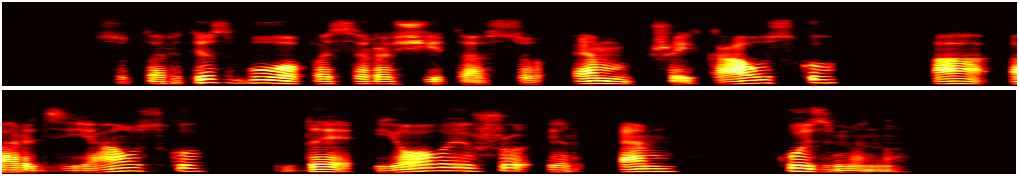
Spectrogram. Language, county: Lithuanian, Vilnius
